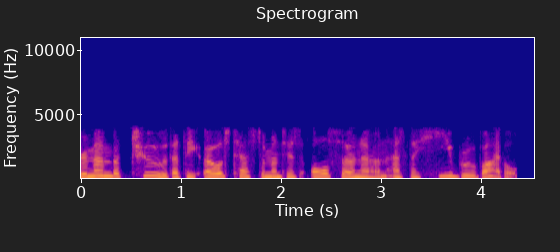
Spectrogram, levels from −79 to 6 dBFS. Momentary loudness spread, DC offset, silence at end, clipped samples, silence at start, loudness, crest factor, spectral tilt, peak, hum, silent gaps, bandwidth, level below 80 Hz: 7 LU; under 0.1%; 0.2 s; under 0.1%; 0 s; -24 LUFS; 16 dB; -12.5 dB/octave; -8 dBFS; none; none; 4.1 kHz; -58 dBFS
